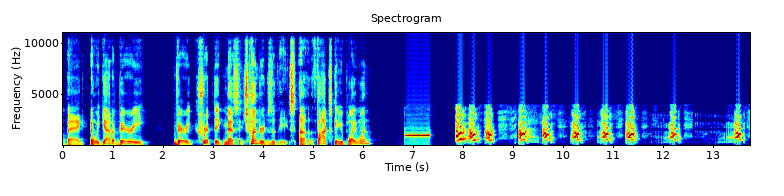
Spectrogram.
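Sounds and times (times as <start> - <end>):
speech: 0.0 - 6.2
electronic beep: 6.8 - 7.4
dog barking: 7.8 - 12.4, 13.3 - 13.7.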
